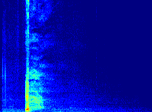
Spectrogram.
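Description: A single short cough picked up by an open microphone, sharp and loud at the onset and fading within about a third of a second.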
